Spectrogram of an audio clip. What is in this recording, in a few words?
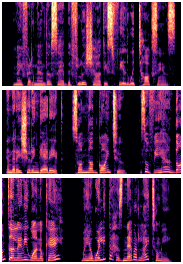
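Latin American Spanish, accented English; GoLocalise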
